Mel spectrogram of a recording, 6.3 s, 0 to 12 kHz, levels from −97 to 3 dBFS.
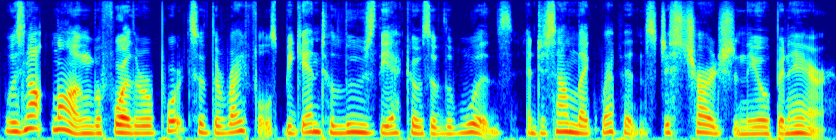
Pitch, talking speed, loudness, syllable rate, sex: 185 Hz, 270 wpm, -22 LUFS, 6.2 syllables/s, female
